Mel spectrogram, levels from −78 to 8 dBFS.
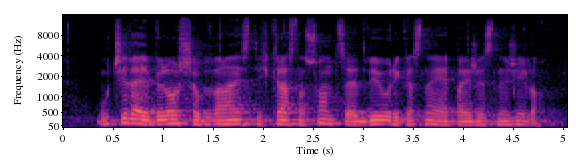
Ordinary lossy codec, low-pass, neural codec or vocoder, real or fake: none; 14.4 kHz; vocoder, 44.1 kHz, 128 mel bands every 512 samples, BigVGAN v2; fake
